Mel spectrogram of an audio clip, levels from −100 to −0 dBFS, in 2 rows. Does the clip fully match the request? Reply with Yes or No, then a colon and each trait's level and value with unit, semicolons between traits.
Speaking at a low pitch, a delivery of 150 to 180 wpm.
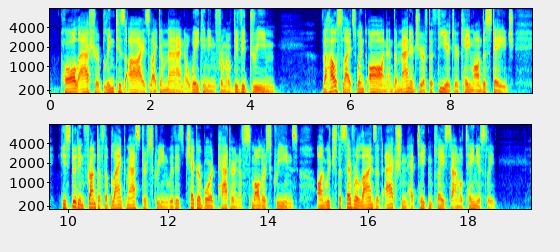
Yes: low, 100 Hz; average, 175 wpm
